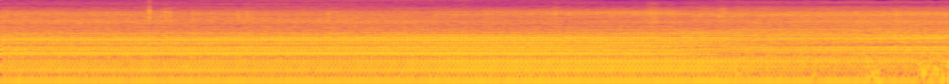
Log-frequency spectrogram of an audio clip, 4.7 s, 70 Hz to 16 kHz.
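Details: Chinese MUXCUT air compressor, previously humming but stalling near 2 atm, after replacing its 25 µF 450 V start capacitor: steady mechanical hum with an even pulse of about four beats a second, running smoothly.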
